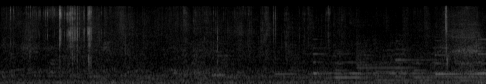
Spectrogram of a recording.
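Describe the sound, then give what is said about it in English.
Foil is peeled back from communion elements by an audience, giving faint crinkling and tearing sounds in scattered bursts, busiest early on and quieter later. “let's just peel back the foil and get ready. We're going to take this together. So just peel back the foil for your elements.”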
